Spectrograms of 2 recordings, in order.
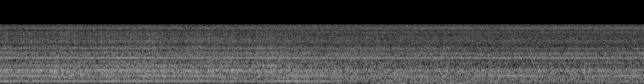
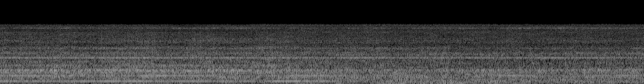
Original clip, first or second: first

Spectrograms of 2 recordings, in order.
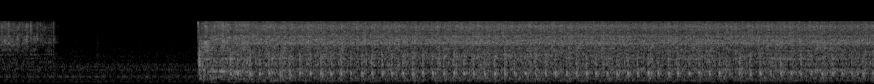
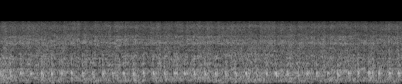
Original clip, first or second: first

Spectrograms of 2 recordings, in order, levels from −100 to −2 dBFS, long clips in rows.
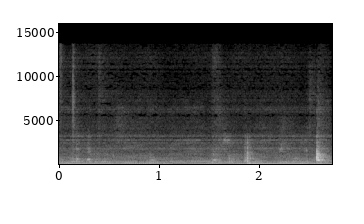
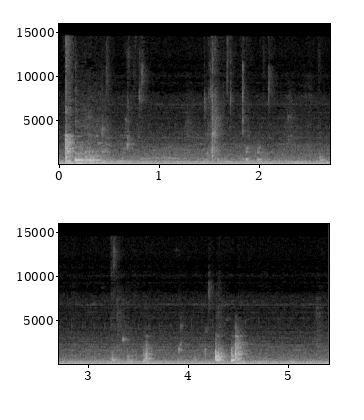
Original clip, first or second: second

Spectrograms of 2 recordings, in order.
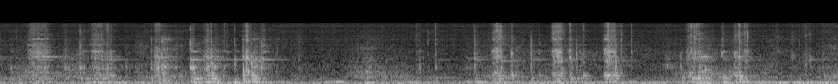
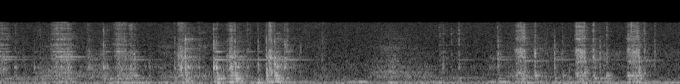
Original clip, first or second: second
